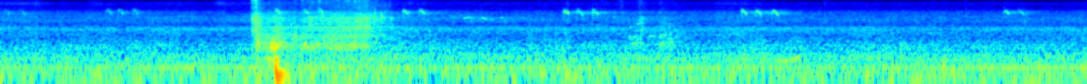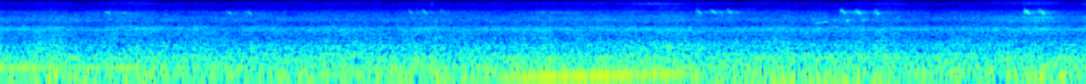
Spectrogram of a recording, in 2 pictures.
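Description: Outdoor ambience with faint small-bird chirps coming and going and a steady low hum; about two seconds in, a single sudden knock followed by a short rush of noise, the loudest sound.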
